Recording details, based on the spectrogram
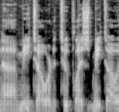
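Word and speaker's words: My Tho: Mito is capital M-Y, capital T-H-O.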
